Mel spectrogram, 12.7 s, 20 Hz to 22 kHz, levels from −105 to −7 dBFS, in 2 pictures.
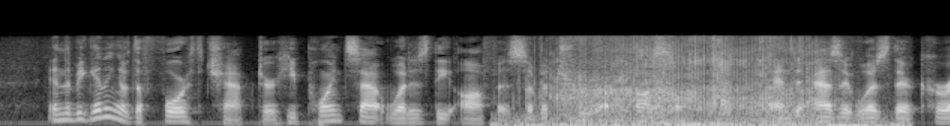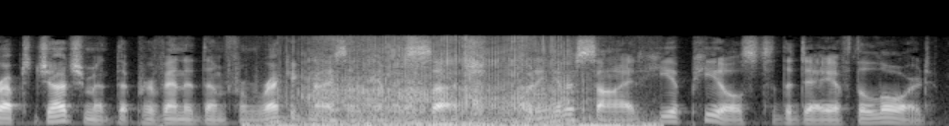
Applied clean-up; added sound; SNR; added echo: none; Zipper (clothing); 1 dB; none.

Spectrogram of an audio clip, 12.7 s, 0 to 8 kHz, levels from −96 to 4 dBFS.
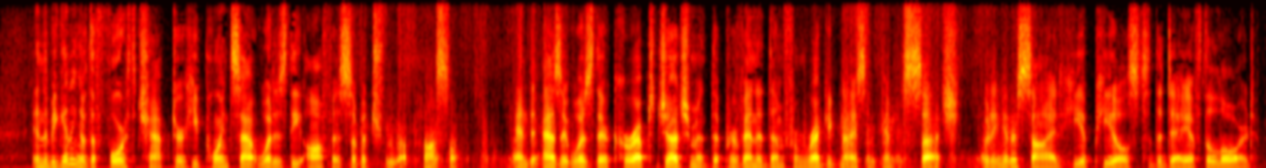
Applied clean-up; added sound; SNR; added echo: neural separator model SepFormer DNS4.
